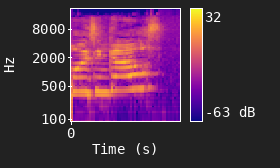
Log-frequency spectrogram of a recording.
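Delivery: high, slow sing-song calling voice.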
